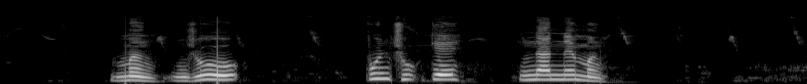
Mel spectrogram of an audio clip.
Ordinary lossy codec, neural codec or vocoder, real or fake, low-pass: MP3, 64 kbps; none; real; 9.9 kHz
